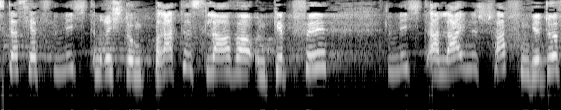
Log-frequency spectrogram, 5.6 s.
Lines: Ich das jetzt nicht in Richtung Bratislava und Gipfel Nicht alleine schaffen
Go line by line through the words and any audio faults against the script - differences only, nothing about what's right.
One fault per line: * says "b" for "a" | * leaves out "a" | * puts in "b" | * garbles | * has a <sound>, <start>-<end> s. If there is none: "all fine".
all fine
